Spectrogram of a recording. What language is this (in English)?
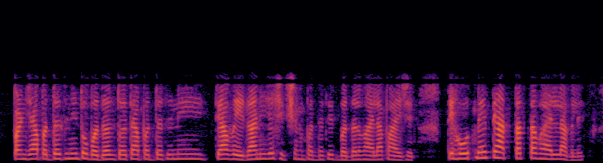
Marathi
